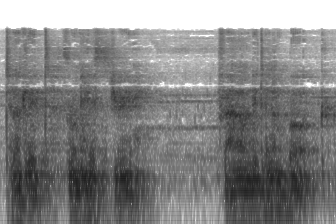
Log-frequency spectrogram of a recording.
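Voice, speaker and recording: An actor playing a brooding, fatalistic warrior courier in a video game, speaking solemnly in clipped, cryptic phrases with a very deep gravelly voice. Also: male voice, level tone, unhurried, a bit bright, heavy reverb, a little hiss or hum, full character voice. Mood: solemn, defiant. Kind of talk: video game character dialogue, slow cryptic monologue.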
